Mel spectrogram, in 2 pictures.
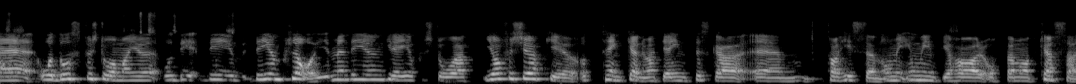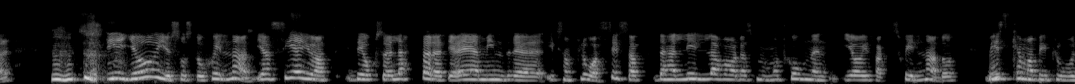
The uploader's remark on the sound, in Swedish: Ljudinspelningen från SOF:s webbinarium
